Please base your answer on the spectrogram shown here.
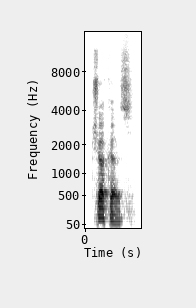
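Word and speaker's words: chukkas: oh i didn't bother to look up the pronunciation of this chuckos that's c-h-u-k-k-a-s and you can't play left-handed can't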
